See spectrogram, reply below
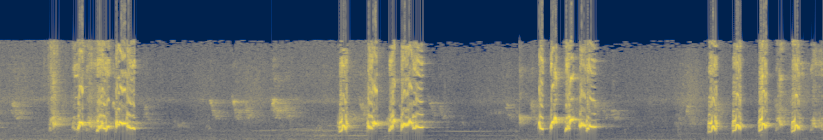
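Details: Red-whiskered bulbul song used to stimulate birds to sing in competition: four bursts of loud, rapid chirpy notes with a fluted, warbling quality, each burst of three to five notes, separated by pauses of about a second, with faint softer notes between.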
